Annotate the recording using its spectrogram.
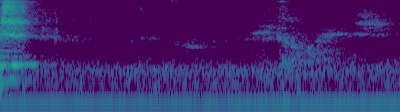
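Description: A hushed room, close to silence, with faint whispering.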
